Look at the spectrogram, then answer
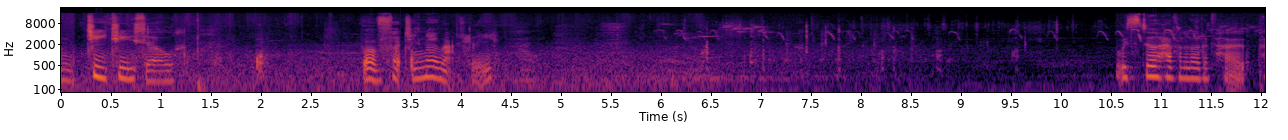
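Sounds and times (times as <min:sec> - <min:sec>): chickens chirping: 0:01.3 - 0:03.6, 0:04.4 - 0:12.0.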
